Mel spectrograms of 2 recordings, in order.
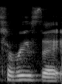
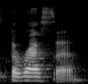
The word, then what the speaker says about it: Teresa: Y'all, her name is spelled Teresa, but it's not pronounced Teresa. It's Theresa. Good morning, Silky Black.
